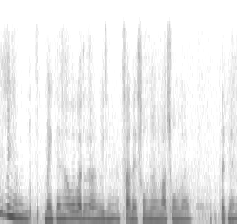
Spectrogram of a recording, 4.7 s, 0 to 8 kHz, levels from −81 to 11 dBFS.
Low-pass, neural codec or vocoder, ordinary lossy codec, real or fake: 7.2 kHz; codec, 16 kHz, 0.5 kbps, FunCodec, trained on Chinese and English, 25 frames a second; Opus, 16 kbps; fake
